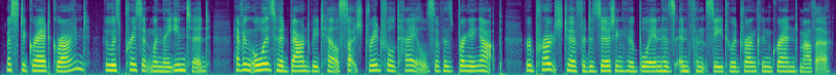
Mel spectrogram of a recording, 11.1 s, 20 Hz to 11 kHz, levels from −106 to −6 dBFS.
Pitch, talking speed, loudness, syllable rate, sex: 215 Hz, 180 wpm, -19 LUFS, 5.1 syllables/s, female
